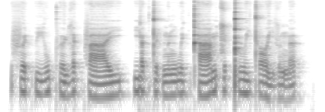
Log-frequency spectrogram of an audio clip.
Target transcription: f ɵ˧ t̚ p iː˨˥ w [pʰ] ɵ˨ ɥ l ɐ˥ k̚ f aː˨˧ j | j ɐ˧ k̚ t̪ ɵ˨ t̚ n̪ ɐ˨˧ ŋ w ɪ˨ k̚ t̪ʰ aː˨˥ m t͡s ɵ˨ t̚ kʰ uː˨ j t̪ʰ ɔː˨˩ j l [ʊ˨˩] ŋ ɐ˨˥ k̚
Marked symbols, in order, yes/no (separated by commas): yes, yes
